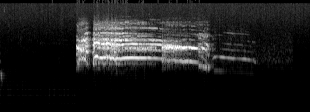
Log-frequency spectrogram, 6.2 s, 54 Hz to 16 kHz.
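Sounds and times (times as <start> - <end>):
rooster crowing: 1.5 - 5.8.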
